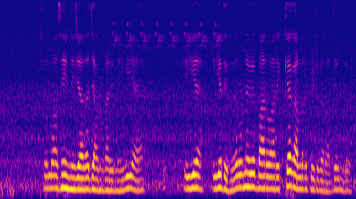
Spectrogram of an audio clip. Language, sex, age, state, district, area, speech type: Dogri, female, 45-60, Jammu and Kashmir, Udhampur, urban, spontaneous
